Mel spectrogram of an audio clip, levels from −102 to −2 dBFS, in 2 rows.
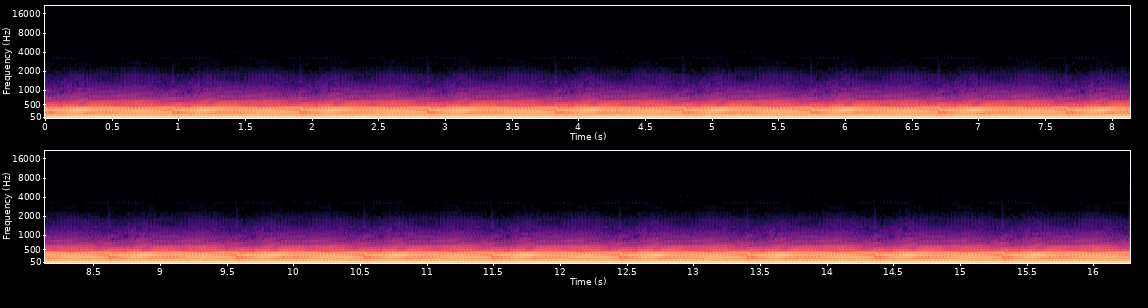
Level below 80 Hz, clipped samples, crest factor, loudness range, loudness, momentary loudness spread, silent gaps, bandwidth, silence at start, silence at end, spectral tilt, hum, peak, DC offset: -12 dBFS; under 0.1%; 6 dB; 0 LU; -15 LUFS; 1 LU; none; 0.8 kHz; 0 s; 0 s; -19 dB/octave; none; -4 dBFS; under 0.1%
